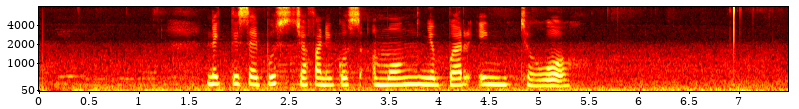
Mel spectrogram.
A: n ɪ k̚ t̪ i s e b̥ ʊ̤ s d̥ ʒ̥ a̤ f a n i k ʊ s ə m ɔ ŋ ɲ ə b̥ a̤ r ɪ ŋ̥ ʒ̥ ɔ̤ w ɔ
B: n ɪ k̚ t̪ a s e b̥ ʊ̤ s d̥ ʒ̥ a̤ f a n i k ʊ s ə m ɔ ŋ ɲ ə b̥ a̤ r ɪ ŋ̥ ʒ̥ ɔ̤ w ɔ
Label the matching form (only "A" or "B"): A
